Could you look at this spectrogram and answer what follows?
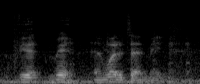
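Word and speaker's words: Việt Minh: the French VI man uh how do you spell that v e t m m i n h vietman and what does that mean well actually it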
